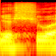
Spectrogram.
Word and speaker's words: Yeshu: That's why the name Yeshua was unpronounceable for a Galilean and that's why they said Yeshu.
